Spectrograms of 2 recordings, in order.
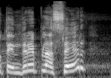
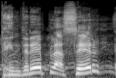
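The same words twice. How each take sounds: First: Placer high, loud and slow rising; emphatic savouring. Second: Placer drawn out slowly and higher; savoured question. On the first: Preacher climaxing on Sara's word placer, high and loud. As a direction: lean hard on placer, slowly. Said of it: "Ella dijo". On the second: Preacher stressing Sara's word placer, slow and rising. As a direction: stretch placer with a rising tune. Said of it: "Mi Señor es viejo". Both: Shown as a demonstration.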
